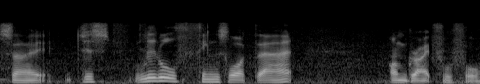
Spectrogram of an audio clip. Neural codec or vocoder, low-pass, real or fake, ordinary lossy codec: codec, 16 kHz, 6 kbps, DAC; 7.2 kHz; fake; AAC, 48 kbps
